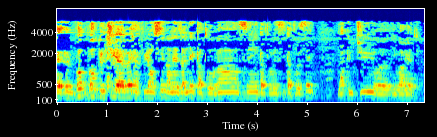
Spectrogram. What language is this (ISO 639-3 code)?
fra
